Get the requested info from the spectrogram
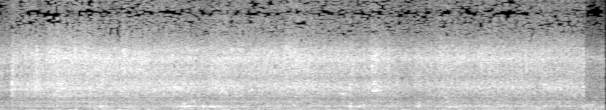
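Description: Onions and turmeric frying in hot oil in a metal pot: a steady sizzle as a spatula stirs the mixture. It cuts off just before the end.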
